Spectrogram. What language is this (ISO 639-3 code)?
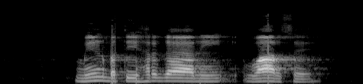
gjk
